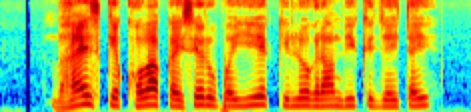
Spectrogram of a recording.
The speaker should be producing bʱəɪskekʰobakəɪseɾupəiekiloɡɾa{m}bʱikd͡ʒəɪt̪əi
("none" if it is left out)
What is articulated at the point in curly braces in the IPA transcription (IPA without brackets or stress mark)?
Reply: m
